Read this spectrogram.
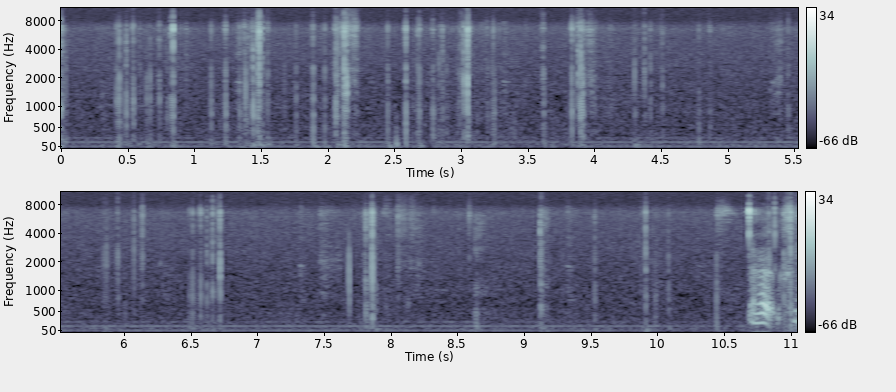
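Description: Blocks are placed with short soft clicks.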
